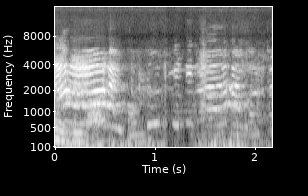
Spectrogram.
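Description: Background talk in high-pitched voices, quieter than the close conversation around it.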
